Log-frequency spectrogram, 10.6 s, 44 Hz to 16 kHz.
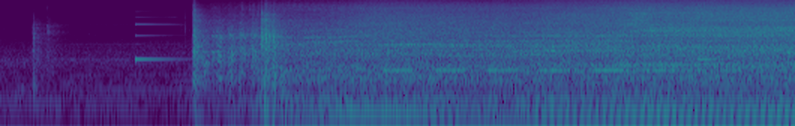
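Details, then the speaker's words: Crash-damaged 2023 VW Taigo being rebuilt, started after the engine refit: cranks, catches and idles with a loud hissing rush because the air intake pipe on top of the engine isn't clipped on properly. "alate sounds a little noisy all that belt tensioner that's that air pipe on top it's not click on properly can you hear it"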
